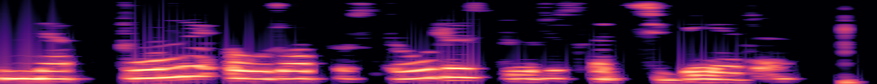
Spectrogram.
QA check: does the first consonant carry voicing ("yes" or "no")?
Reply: yes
